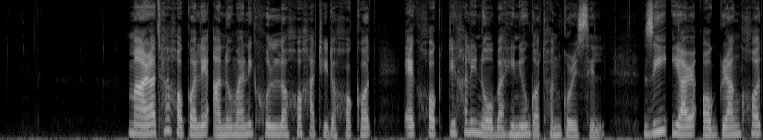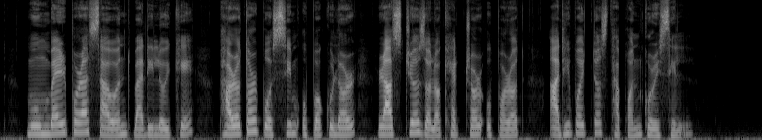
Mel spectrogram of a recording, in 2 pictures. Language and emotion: Assamese, neutral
